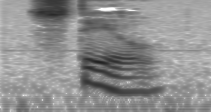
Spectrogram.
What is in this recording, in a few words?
"steel", Dutch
